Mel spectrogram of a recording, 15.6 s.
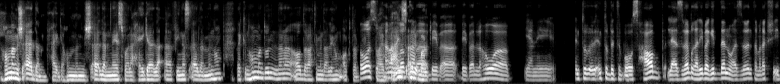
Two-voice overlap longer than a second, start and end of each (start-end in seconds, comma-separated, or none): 7.2-8.6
